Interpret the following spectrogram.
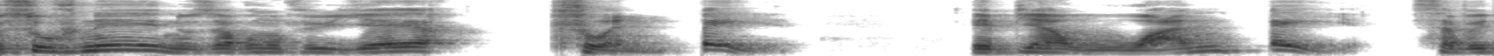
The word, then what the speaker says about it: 全: Le deuxième caractère, c'est 全, Q-U-A-N, deuxième ton qui s'écrit de la manière suivante.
